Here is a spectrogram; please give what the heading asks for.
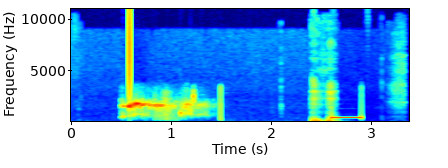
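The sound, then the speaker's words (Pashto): A phone line gives a busy tone after a call to a live program is cut off: a burst of noisy line sound, then a single steady, mid-pitched beep lasting about half a second. “د وردګ صاحب اړیکه شلیدلې ده.”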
